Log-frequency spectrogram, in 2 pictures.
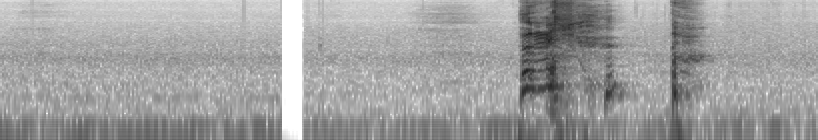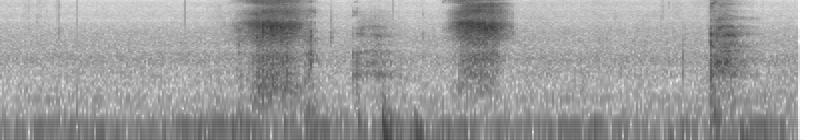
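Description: Several sharp, explosive bursts with breathy gasps between them over a steady low hum; a run of about five sneezes.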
